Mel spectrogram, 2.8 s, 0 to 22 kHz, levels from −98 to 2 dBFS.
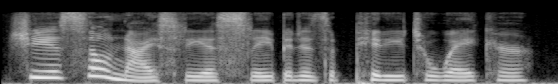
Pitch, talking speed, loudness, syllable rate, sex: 210 Hz, 260 wpm, -17 LUFS, 6.1 syllables/s, female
